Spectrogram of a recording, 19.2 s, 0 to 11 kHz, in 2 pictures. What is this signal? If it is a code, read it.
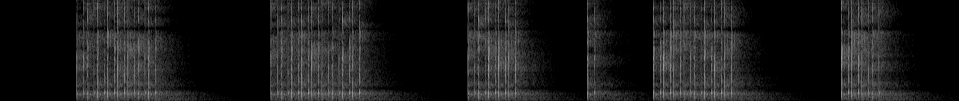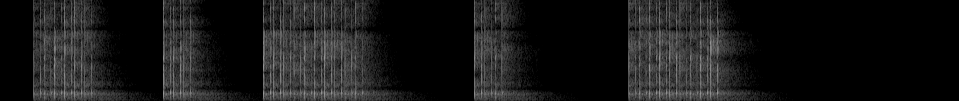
Pulse dialling, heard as clicks on a phone line, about 10 pulses a second, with room echo. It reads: 8 9 5 1 8 4 6 3 0 3 9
